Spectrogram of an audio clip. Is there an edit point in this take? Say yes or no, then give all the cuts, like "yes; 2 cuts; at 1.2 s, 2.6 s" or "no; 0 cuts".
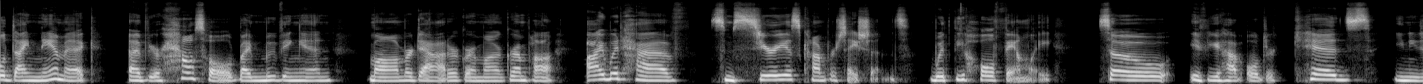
no; 0 cuts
